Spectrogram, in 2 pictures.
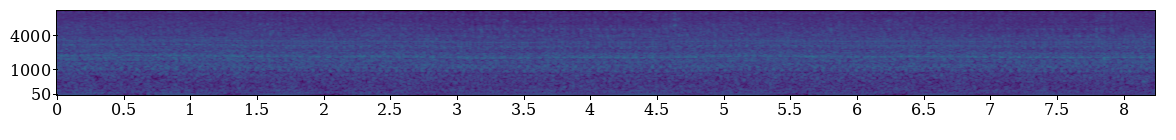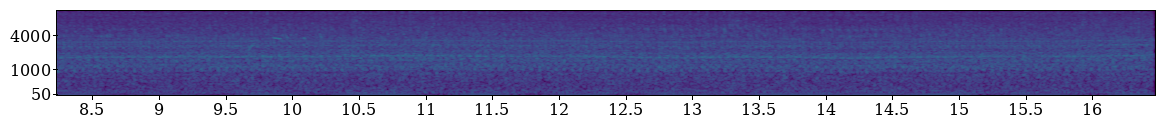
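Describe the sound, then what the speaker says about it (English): A small tractor engine runs steadily at a constant low drone on a farm field headland, continuous and unvarying, with no voices. "This little tractor's doing really well."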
